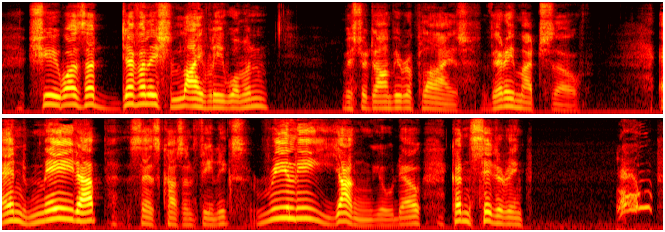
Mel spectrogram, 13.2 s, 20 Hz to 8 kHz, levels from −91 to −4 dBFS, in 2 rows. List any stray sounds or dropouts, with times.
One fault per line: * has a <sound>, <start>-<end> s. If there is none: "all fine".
* has a bark, 12.7-13.1 s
